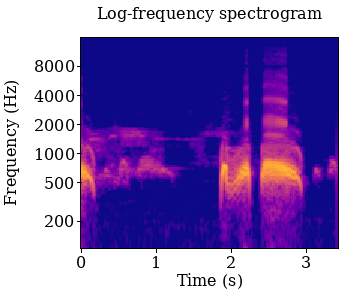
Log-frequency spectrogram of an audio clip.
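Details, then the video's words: Spotted dove giving continuous 'gáy thúc' coos meant to lure wild doves quickly. A trailing coo ends, soft low murmurs follow, then one full phrase: a quick hooked double note and a sustained, resonant, buzzy coo. "tiếng cu gáy thúc hay rút bổi, gáy gọi liên tục dục chim bổi về nhanh"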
